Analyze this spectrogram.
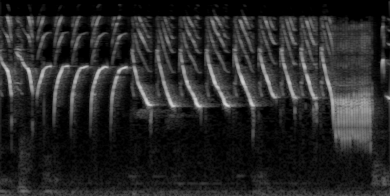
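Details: Canary in full song, the kind said to upset rival canaries: a rapid run of repeated down-slurred whistles that ends in a rough, buzzy rattle.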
